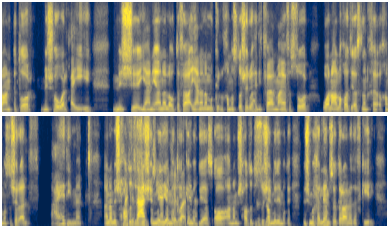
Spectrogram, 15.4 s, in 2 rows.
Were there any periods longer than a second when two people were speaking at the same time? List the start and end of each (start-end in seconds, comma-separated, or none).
10.1-11.7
